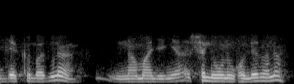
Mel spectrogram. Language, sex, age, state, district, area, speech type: Dogri, male, 18-30, Jammu and Kashmir, Reasi, rural, conversation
